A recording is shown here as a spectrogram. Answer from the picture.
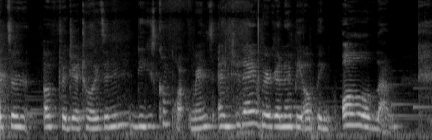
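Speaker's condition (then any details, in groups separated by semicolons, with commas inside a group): No condition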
